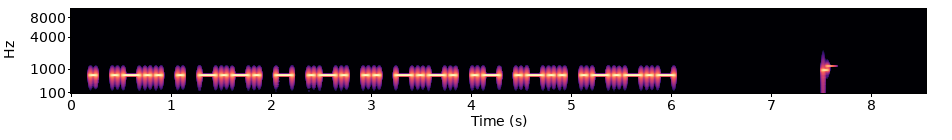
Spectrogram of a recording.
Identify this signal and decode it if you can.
Morse code, heard as a keyed tone, about 22 wpm, 700 Hz. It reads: ELECTRICAL.
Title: Sentences from Top 1000 Words - Review Part 6 - 22wpm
